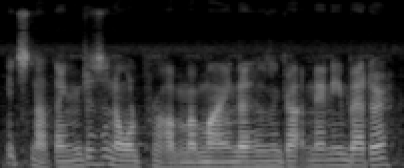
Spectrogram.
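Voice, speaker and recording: A man's voice: on the low side, fast, gravelly, fairly bright tone, a little hiss or hum, rough recording. A man voicing a folksy, modest old grandmother villager in a video game. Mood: modest, fond. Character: grateful, gently grumbling old grandmother villager.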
